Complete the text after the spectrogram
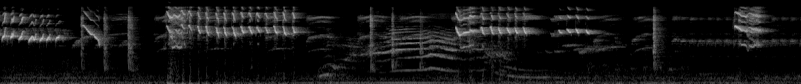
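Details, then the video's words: White-rumped shama singing vigorously: rapid rattling trills of high notes, sharp clicks, and a bubbling warbled passage of descending whistles, phrases repeated in bursts. "BURUNG MURAI GACOR"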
